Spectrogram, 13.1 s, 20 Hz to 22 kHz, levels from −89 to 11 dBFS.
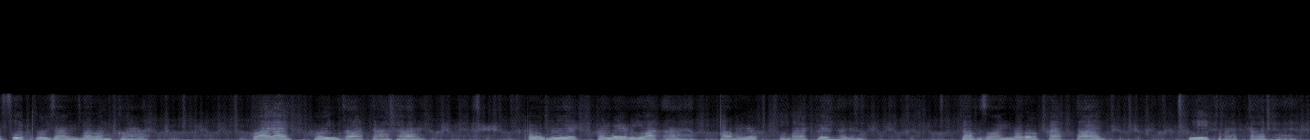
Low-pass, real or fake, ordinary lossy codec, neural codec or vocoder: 7.2 kHz; fake; none; codec, 16 kHz, 0.5 kbps, FreqCodec, smaller model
